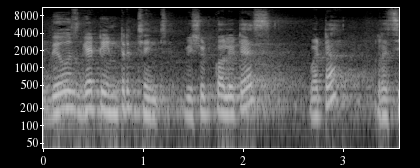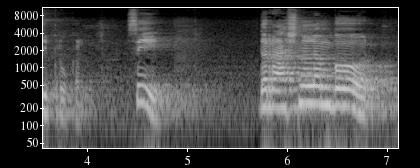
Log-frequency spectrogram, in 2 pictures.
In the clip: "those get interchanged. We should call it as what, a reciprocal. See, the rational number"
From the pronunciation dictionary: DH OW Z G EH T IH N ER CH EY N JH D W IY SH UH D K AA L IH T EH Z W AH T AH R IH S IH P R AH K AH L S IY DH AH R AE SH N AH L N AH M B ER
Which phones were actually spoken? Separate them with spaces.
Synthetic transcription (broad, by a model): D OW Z G EH T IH N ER CH EY N JH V IY SH UH D K AA L IH T EH Z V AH T AH R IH S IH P R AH K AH L S IY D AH R AE SH N AH L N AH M B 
